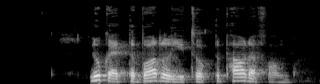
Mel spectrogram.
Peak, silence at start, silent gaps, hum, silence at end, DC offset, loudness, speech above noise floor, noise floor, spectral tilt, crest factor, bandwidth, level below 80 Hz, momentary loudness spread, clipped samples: 0 dBFS; 0.9 s; none; none; 0.35 s; under 0.1%; -16 LUFS; 43 dB; -59 dBFS; -7 dB/octave; 16 dB; 16.5 kHz; -56 dBFS; 8 LU; under 0.1%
